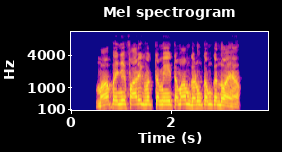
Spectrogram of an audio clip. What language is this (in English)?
Sindhi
